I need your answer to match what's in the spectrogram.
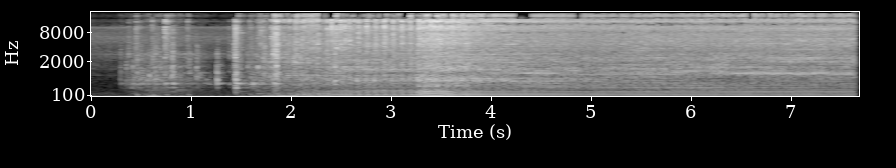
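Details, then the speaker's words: AC Delco 3500-watt generator cold start after no-spark diagnosis and carburetor fixes: a few pulls catch, engine fires and settles into a steady, even run without misses or surging; normal healthy cold start. "some carburetor issues had to work out but um it is running now and it's actually a cold start i'll uh turn it on"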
